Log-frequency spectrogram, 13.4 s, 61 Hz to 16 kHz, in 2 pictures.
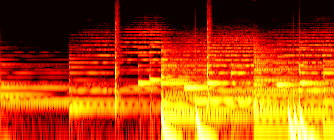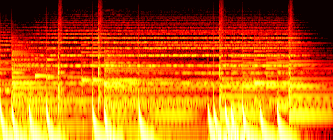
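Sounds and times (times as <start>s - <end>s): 
string instruments: 1.4s - 13.3s.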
